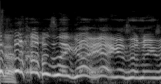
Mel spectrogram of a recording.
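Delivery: high-pitched talk through laughter; laughing. Real, not acted. Comic laughs at his own mishearing of the word, laughing through it. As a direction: crack up while getting the words out.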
